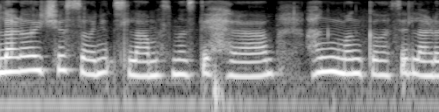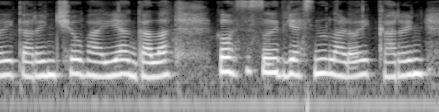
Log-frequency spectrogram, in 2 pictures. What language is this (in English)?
Kashmiri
